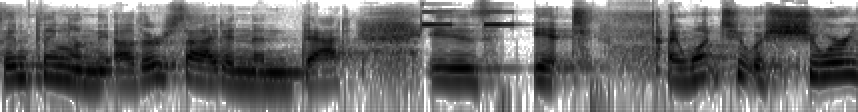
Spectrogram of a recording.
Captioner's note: timer beeps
